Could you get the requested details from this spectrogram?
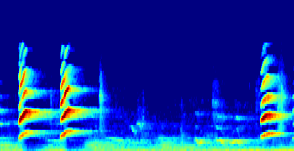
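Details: Three sharp, high squeaky notes from rainbow lorikeets on a balcony: two close together, a long gap, then a third, over a faint background hum.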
